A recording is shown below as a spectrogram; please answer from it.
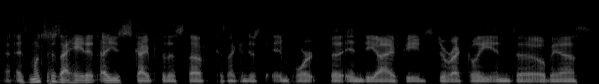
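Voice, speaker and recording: A man's voice: extremely low pitch, fairly even intonation, brisk, a bit bright, no room sound. A man playing a tabletop game on an online call, chatting casually and playfully. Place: online group video call.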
